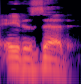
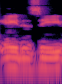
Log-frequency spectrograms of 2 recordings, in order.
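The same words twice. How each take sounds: First: The last letter is said as zed. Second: The last letter is said as zee.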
